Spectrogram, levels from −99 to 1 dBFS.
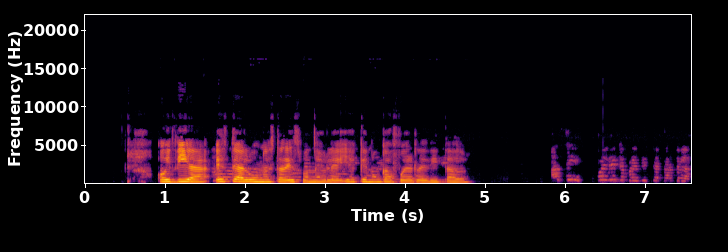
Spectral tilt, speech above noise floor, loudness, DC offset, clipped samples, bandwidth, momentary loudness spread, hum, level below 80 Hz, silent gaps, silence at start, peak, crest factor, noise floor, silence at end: -5 dB/octave; over 67 dB; -23 LUFS; under 0.1%; under 0.1%; 7.8 kHz; 20 LU; none; -78 dBFS; 5.30-5.34 s; 0.55 s; -6 dBFS; 20 dB; under -90 dBFS; 0.05 s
